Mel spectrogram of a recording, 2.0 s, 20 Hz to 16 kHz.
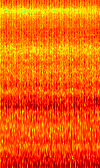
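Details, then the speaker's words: Toyota Prado 150 with 1KD-FTV diesel idling after an alternator replacement: steady, even clatter and a constant low rumble with no knocks or surging. Charging is good at about 14.2 V on a low battery, and the alternator is working as it should. Normal idle. "All right guys, so that's all running fine. Looks like it's running fine. Sounds like it's running fine."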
